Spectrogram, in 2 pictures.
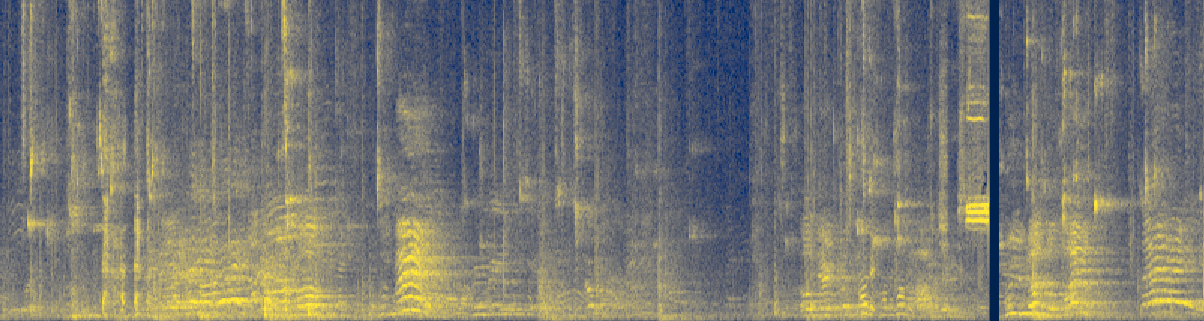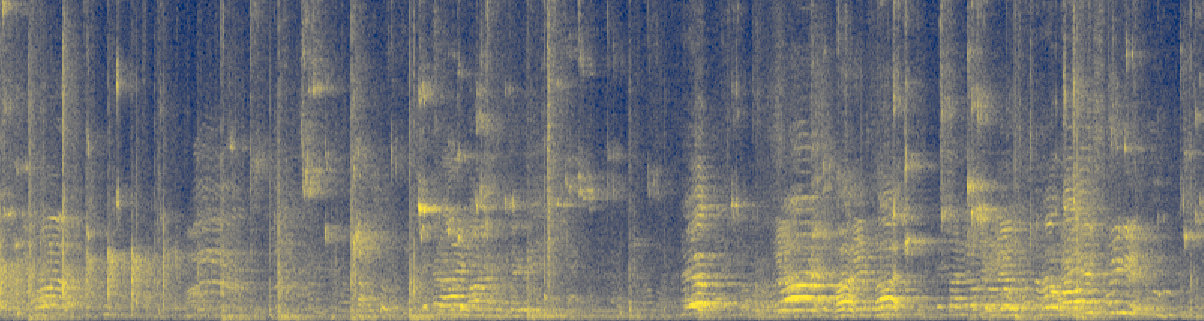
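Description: Basketball game sounds in a gymnasium: a ball bouncing and dribbling on the hardwood court among players' and spectators' voices, echoing in the large hall. The sound breaks off for an instant about thirteen seconds in.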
